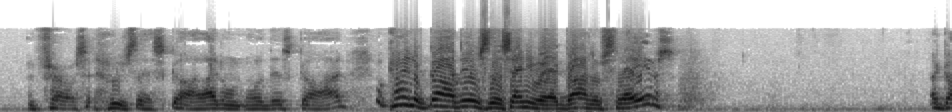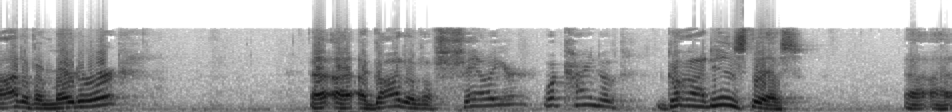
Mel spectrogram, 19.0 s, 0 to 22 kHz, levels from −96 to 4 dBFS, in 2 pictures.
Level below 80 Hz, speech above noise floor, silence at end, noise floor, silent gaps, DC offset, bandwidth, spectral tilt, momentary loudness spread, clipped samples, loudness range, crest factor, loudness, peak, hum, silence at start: -40 dBFS; 31 dB; 0 s; -39 dBFS; none; 0.3%; 18 kHz; -5.5 dB/octave; 13 LU; 3%; 7 LU; 8 dB; -8 LUFS; 0 dBFS; none; 0.3 s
